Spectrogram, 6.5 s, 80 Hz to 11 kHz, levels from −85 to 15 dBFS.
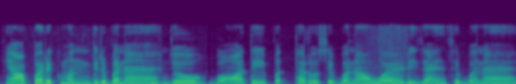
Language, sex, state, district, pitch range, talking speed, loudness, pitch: Hindi, female, Maharashtra, Chandrapur, 210-230 Hz, 165 wpm, -22 LUFS, 220 Hz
